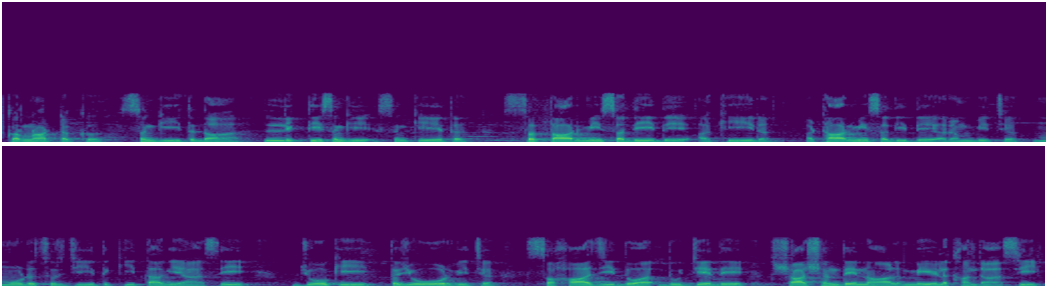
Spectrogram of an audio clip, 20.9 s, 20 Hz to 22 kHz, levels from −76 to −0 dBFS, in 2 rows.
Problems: background sounds at intervals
